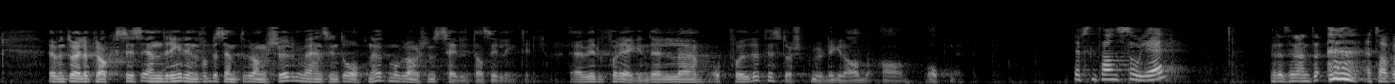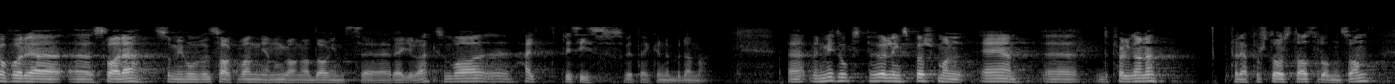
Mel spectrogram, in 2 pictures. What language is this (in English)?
Norwegian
